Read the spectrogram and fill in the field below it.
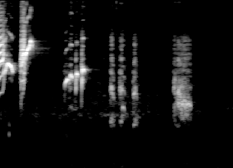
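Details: Long-tailed shrike singing to draw replies from other shrikes: a couple of high sharp notes, then clipped chattering bursts and a harsh buzzy note, separated by short silences.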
